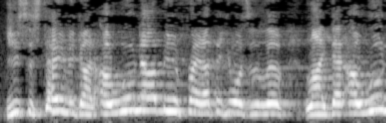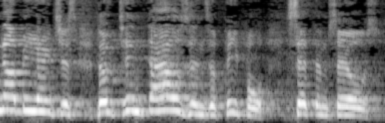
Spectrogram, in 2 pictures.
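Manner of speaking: fervent scripture proclamation; impassioned preaching. Real, not acted. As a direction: declare the verse with conviction. Preaches verse forcefully.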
